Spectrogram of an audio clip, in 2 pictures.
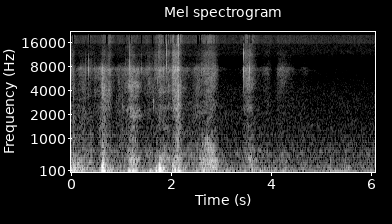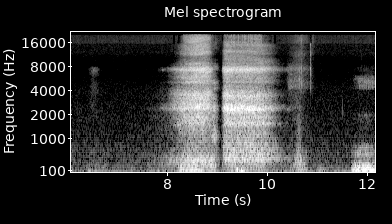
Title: My dad snoring more.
